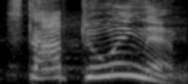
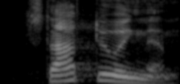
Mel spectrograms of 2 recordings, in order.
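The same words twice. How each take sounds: First: Sincere firm repeat of the advice; earnest emphasis. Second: Dry mock-simple advice; deadpan sarcastic. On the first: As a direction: Stop doing them higher and louder, meant for real. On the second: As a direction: stop doing them said quiet and flat as too-simple advice. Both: Shown as a demonstration. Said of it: "I was being sarcastic".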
